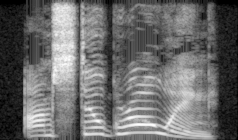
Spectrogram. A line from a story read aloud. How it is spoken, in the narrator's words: said Screech, flapping indignantly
